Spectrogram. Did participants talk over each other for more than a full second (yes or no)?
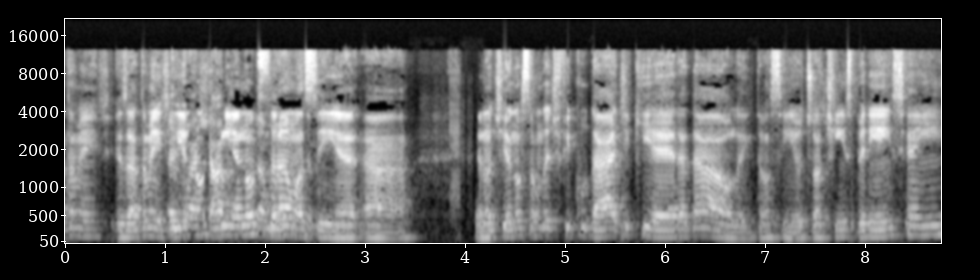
yes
